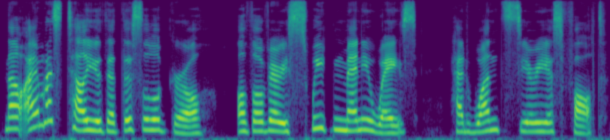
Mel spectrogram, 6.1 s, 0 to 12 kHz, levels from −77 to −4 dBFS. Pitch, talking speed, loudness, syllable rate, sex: 235 Hz, 185 wpm, -17 LUFS, 4.7 syllables/s, female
